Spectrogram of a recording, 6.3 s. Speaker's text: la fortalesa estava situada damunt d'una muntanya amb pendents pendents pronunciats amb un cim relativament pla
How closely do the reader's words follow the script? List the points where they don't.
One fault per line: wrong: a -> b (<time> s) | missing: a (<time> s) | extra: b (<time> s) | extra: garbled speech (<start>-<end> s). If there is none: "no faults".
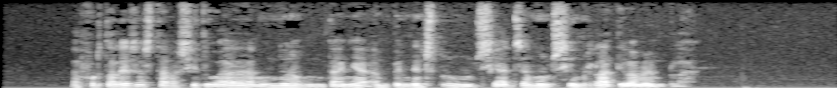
missing: pendents (3.3 s)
